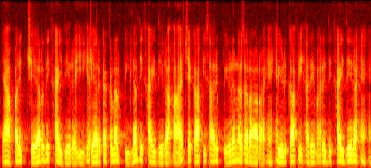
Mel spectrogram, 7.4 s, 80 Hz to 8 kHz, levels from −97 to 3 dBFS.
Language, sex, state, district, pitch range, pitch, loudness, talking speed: Hindi, male, Andhra Pradesh, Visakhapatnam, 95-110 Hz, 100 Hz, -18 LUFS, 260 wpm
